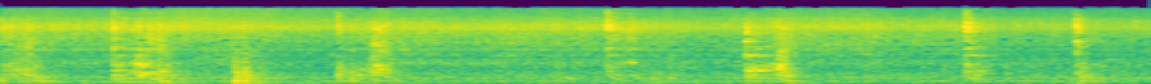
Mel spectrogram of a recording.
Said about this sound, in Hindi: अब हम इसके अंदर कटे हुए टमाटर और हरी मिर्चें ऐड कर देंगे और अब हम इसको अच्छे से फ्राई करेंगे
